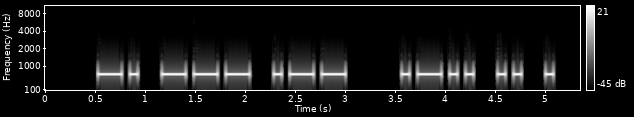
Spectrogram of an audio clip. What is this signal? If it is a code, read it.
Morse code, heard as a keyed tone, about 15 wpm, 700 Hz. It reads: NOW LIE
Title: Sentences from Top 1600 Words 15wpm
